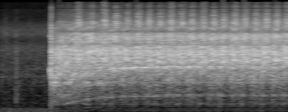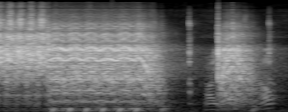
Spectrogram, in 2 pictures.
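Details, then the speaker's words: First start of a rotary engine after clearing a flood: loud hissy cranking with a lazy uneven chuff, cranking too slowly to catch; base timing reference still being sorted. "hear those okay it's not a crank it's not cranking fast enough"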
